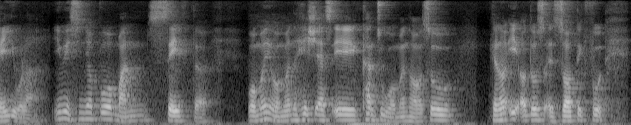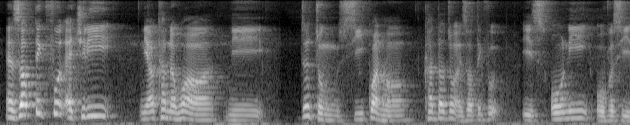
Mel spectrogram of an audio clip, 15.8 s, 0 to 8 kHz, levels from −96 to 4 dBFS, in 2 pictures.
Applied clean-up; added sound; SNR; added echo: none; none; none; none.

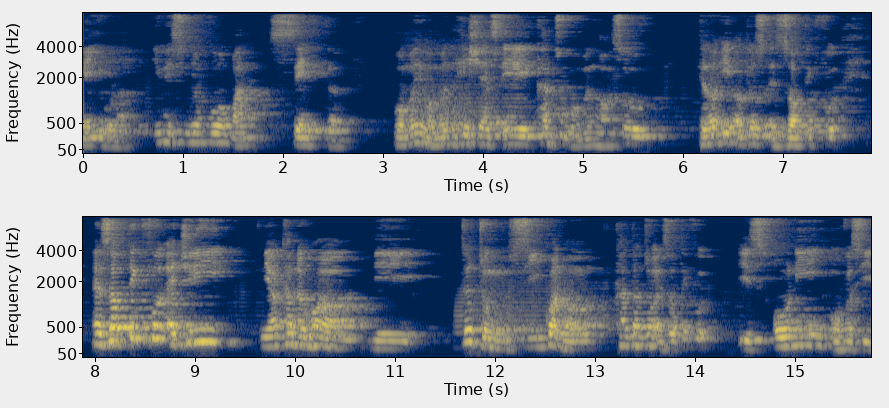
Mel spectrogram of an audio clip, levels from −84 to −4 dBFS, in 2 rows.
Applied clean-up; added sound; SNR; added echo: classical method WPE with log-MMSE.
